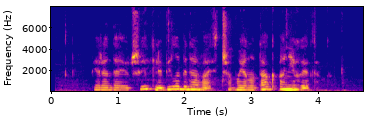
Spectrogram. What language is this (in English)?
Belarusian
